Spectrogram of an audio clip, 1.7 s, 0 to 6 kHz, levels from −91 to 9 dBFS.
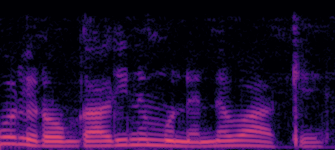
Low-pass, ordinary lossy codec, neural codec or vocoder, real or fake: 5.4 kHz; none; none; real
